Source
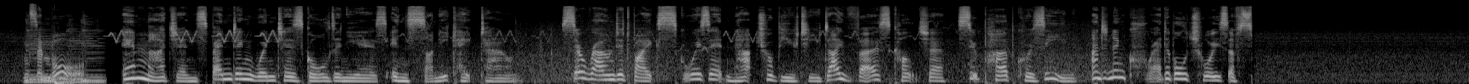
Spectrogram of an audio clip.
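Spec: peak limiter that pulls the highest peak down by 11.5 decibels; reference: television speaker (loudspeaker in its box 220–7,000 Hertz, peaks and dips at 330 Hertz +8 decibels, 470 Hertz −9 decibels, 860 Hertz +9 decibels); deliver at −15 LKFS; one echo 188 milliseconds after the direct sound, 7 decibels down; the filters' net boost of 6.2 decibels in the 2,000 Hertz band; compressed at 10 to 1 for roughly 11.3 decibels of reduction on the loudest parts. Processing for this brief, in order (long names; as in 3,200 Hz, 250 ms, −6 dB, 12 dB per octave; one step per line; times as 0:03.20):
parametric band 2,000 Hz +8 dB
downward compressor 10 to 1, threshold −29 dBFS
brickwall limiter −26.5 dBFS
loudspeaker in its box 220–7,000 Hz, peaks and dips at 330 Hz +8 dB, 470 Hz −9 dB, 860 Hz +9 dB
single-tap delay 188 ms −7 dB
level +19.5 dB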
